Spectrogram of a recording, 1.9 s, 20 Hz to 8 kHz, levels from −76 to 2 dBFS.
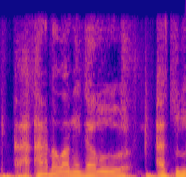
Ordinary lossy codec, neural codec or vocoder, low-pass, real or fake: none; codec, 16 kHz, 1 kbps, FreqCodec, larger model; 7.2 kHz; fake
